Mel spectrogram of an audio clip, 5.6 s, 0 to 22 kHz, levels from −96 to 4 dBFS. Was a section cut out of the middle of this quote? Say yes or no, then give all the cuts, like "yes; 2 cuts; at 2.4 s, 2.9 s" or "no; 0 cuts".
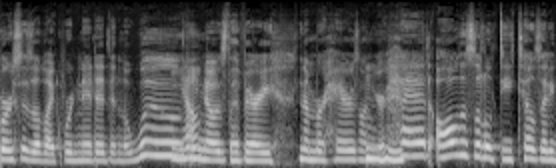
no; 0 cuts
